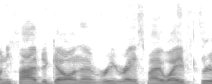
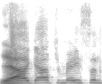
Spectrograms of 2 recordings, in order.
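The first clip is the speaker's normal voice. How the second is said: loud, excited, pitched up, buzzing with excitement; 5 semitones higher, 8 dB louder than usual. Answering a radio check after winning the race, sounding excited. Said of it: "Brett, you sound excited".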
